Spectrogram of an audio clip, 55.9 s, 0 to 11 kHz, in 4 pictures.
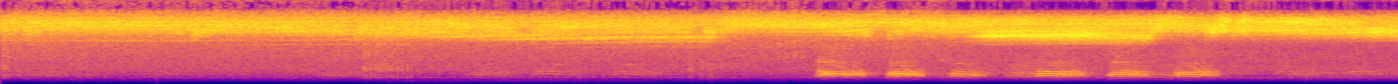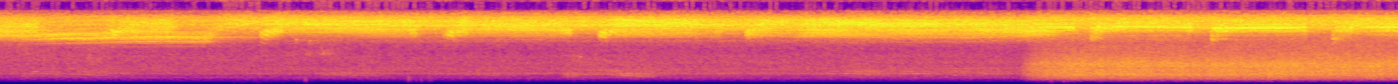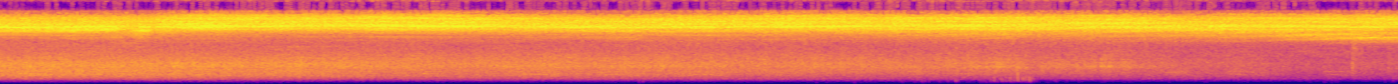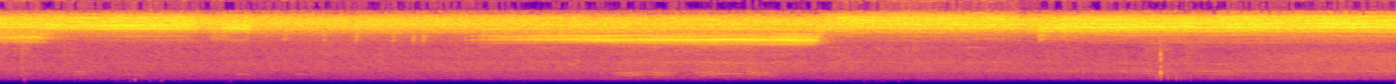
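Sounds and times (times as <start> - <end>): insects chirring: 0.0 - 55.9
lower-pitched insect: 0.0 - 55.9
soft rushing noise: 24.2 - 39.3.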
